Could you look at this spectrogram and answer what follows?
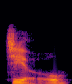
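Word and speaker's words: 九: 9 translates to jiǔ and is pronounced with a falling, rising tone.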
